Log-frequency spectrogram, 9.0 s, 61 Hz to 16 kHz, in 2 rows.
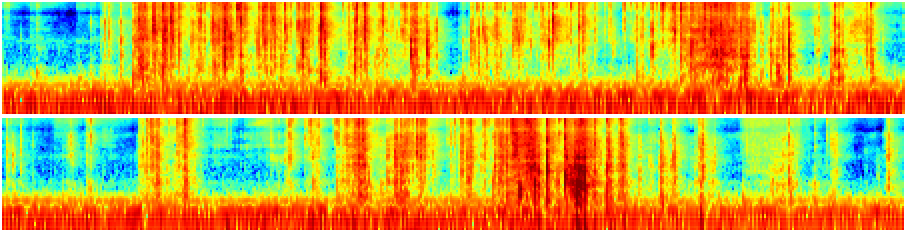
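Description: Foil wrapper of a 2020 Bowman baseball card pack being torn open and crinkled by hand, in irregular bursts of crackling.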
